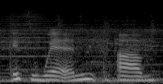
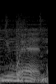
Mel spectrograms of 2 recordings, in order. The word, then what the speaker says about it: Nguyen: Like, I went to school with a bunch of Vietnamese people, they all pronounce it Nguyen. And I was like, no bitch, it's win.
